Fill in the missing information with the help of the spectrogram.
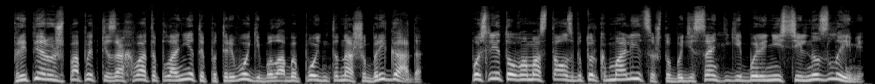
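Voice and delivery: high, emphatic warning; confident commander. A narrator's reading. Henry warning the major about the brigade, confident. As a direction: drive the warning home.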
